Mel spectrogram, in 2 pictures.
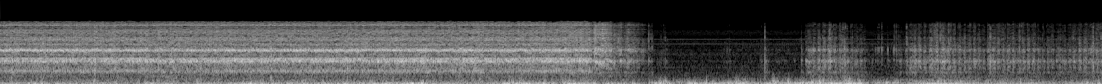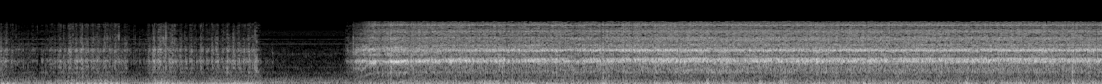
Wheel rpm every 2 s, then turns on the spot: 160, 160, 160, 40, 20, 20, 20, 90, 160, 160, 160.
8-14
